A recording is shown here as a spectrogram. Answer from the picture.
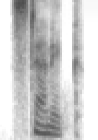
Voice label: "stannic", Indian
